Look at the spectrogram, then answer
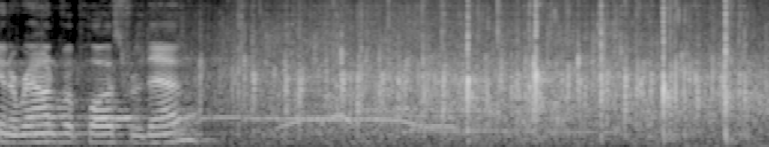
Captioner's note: applause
